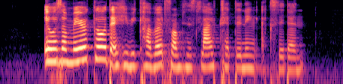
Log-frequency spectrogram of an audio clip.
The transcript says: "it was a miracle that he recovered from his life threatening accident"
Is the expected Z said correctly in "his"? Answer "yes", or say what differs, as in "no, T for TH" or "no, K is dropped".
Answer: no, S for Z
